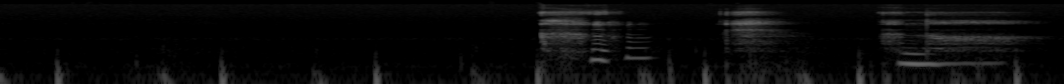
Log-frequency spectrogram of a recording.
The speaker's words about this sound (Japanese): 鼓動音早め？早いか。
